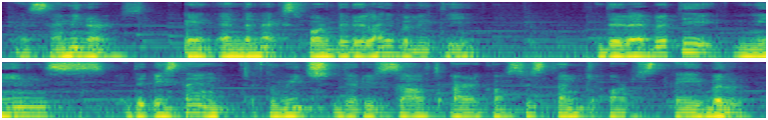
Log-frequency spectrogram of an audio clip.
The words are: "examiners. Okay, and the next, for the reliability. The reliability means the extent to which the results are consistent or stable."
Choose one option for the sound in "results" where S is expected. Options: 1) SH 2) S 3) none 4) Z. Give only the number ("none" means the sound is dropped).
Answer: 3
